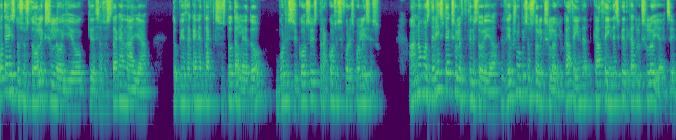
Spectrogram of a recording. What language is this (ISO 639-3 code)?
ell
